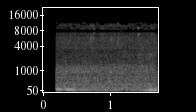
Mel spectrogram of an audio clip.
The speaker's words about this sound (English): I hear it raining over there. Oh, yeah, goddamn. See, your buddy got it after me. I guess I know the clouds are heading that direction.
